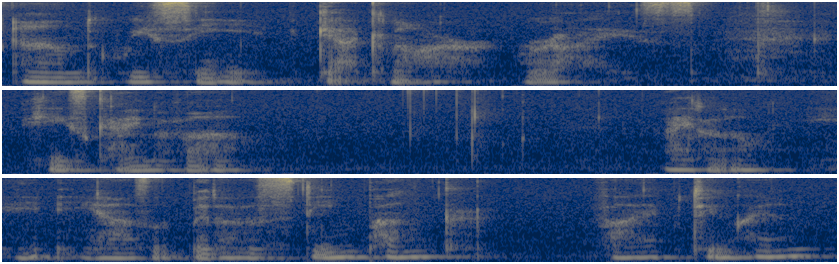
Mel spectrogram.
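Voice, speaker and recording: A woman whispering softly throughout, recapping TV episodes in a chatty ASMR style. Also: lowish voice, gravelly, slight background noise. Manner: soft unvoiced whisper throughout, chatty with fillers. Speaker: TV episode reviewer.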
